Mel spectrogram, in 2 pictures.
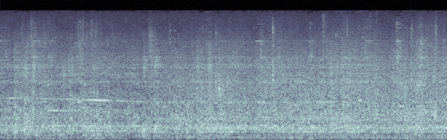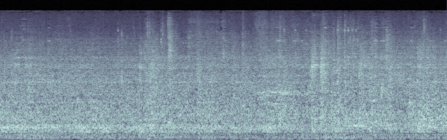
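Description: Ichibata Electric Railway local electric train running, heard from inside the car: a steady rumble of wheels on the rails with a few clicks over rail joints.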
